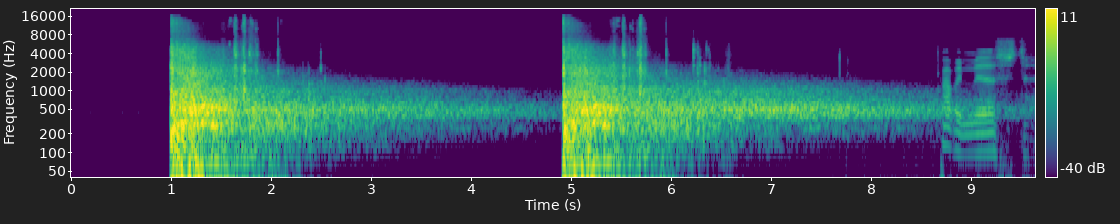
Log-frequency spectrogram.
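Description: A rifle fires a loud shot that echoes away over open land.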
